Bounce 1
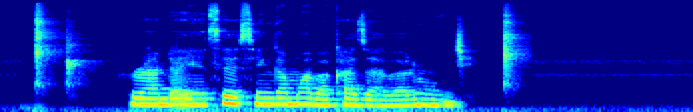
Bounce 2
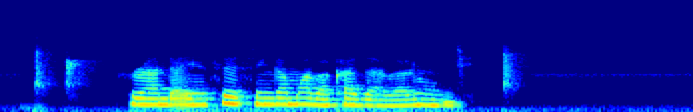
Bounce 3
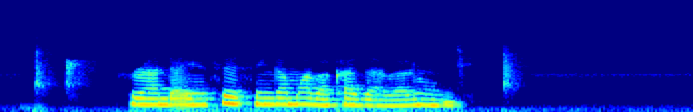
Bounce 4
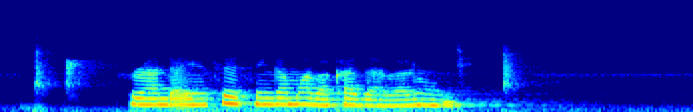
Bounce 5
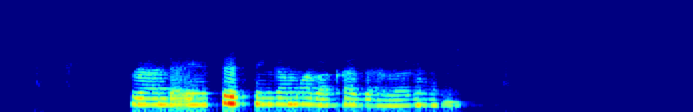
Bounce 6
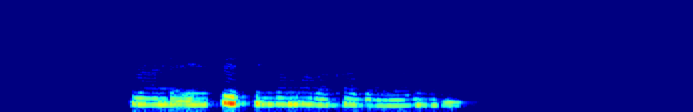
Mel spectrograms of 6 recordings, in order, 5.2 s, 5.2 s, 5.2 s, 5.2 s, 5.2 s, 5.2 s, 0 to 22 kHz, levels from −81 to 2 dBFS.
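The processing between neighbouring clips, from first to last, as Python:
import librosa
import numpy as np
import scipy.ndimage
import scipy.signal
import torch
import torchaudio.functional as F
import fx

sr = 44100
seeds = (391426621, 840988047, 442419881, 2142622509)

y1 = scipy.signal.sosfilt(scipy.signal.butter(4, 2000.0, 'lowpass', fs=sr, output='sos'), x)
y2 = fx.peak_eq(y1, sr, hz=3200.0, db=-5.5, octaves=0.56)
y3 = fx.rev_plate(y2, sr, seeds[0], rt60_s=2.2, hf_ratio=0.9, predelay_ms=0, drr_db=19.0)
y3 = y3 * librosa.db_to_amplitude(2.5)
y4 = fx.rev_schroeder(y3, sr, rt60_s=0.46, comb_ms=25, drr_db=6.0)
y4 = fx.cheby_harmonics(y4, sr, harmonics=(7,), levels_db=(-39,), full_scale_db=-10.5)
y4 = fx.upward_expand(y4, sr, threshold_db=-43.0, expansion=2.5)
y4 = y4 * librosa.db_to_amplitude(8.0)
y5 = fx.spec_quant(y4, sr, step_db=15)
y5 = fx.formant_cascade(y5, sr, vowel='i')
y5 = y5 * librosa.db_to_amplitude(3.0)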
